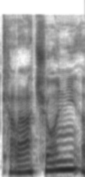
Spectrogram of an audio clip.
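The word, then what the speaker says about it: Karácsony: I think his name is pronounced Karaczony, I believe, a Hungarian word for Christmas.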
